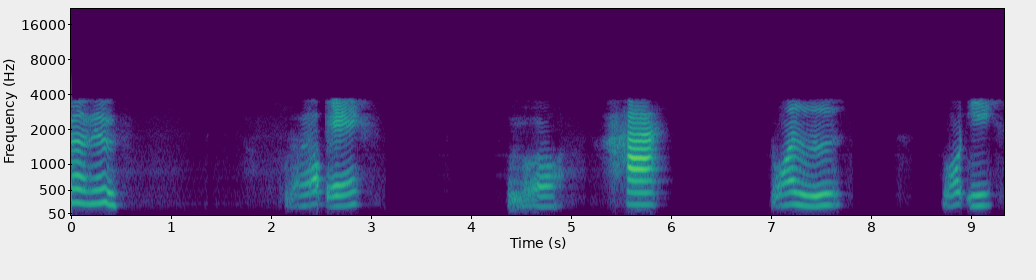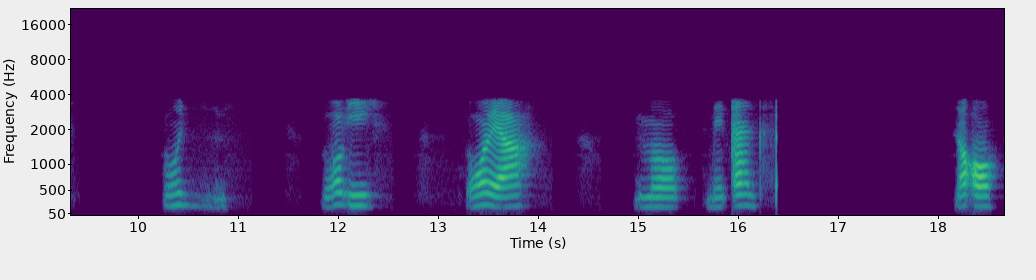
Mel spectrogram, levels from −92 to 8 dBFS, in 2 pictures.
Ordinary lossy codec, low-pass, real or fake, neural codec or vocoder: none; 3.6 kHz; fake; codec, 16 kHz, 0.5 kbps, FunCodec, trained on LibriTTS, 25 frames a second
